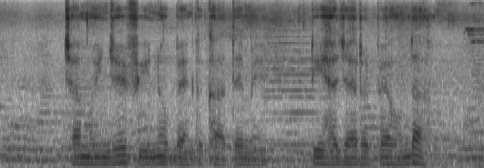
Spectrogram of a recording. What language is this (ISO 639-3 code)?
snd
